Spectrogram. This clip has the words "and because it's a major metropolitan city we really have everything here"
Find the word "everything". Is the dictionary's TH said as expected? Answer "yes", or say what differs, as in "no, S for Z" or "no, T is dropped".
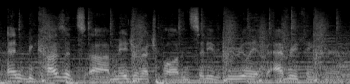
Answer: yes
